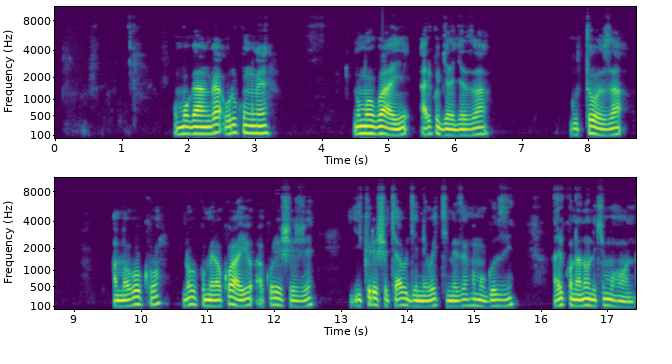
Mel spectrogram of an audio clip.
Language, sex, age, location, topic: Kinyarwanda, male, 18-24, Kigali, health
